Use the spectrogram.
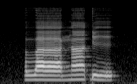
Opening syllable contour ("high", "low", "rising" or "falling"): low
